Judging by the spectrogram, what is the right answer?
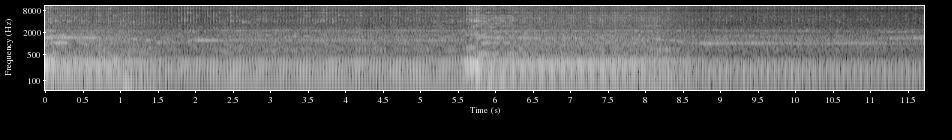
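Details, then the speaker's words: Honda snowblower cold start after sitting 7–8 months, on fresh gas with oil checked, during pre-winter checks: catches and steadies into an even idle with a couple of speed changes; normal start and run. "Let's turn the key on. I haven't started this in about 7 or 8 months, so let's see what happens."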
